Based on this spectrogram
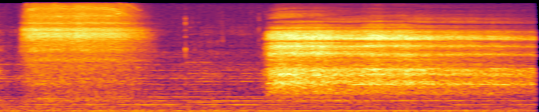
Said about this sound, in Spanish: Vamos a hacer un breve ejercicio para aflojar la tensión. Vamos a iniciar tomando una respiración profunda.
